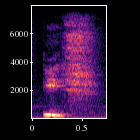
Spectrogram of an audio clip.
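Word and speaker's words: אִישׁ: When you begin to add, your dots, it makes this says this is also pronounced ish. Ish.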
